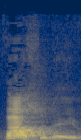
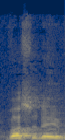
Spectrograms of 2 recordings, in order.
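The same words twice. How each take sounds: First: The first vowel is said long. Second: The first vowel is said short. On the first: It names the deity himself. "Vasudev refers to Krishna in Mathura" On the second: It names the father of the deity. "Vasudev refers to the father of Krishna in Mathura"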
